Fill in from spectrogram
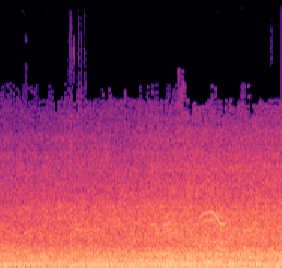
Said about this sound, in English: only get one Chevrolet engine, and that Chevrolet engine is not started until the Chevrolet technician shows up the day of the race and tunes it. I'll show you him tuning the car. Okay, I guess it's ready to run. The Chevrolet technicians are done.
